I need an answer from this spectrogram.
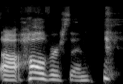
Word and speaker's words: Halvorson: You're very close. Halvorson. Halvorson. Okay. Yes. It's those A's and those L's.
